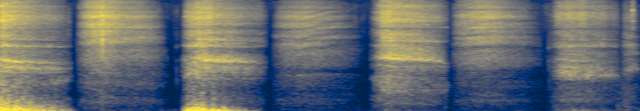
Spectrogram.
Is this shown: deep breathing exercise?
yes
